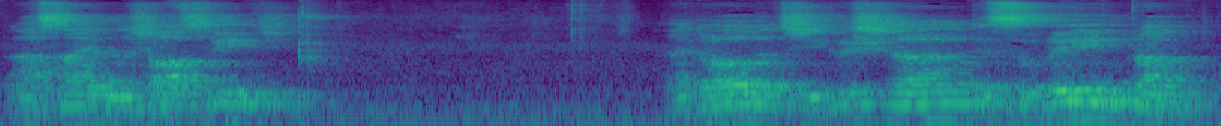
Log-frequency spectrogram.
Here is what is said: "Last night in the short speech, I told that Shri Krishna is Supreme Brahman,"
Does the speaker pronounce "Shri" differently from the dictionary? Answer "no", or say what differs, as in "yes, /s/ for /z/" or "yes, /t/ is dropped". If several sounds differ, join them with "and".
yes, /ɹ/ is dropped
